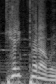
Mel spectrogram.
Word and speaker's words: char: 첫 번째로 CHAR이라고 써있죠. 네. 캐릭터라고 읽어요.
